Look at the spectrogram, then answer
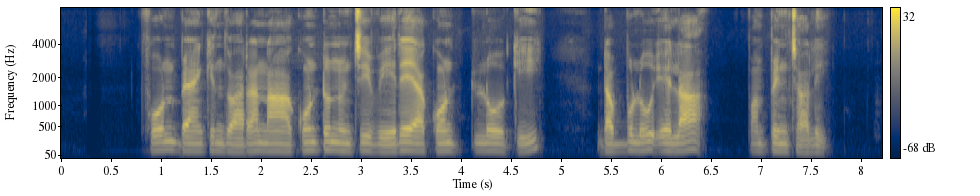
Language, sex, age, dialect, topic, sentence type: Telugu, male, 18-24, Utterandhra, banking, question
